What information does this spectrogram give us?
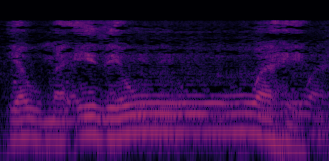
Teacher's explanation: يبقى اخد بالي ان في غنه بمقدار حركتين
